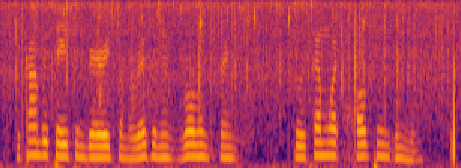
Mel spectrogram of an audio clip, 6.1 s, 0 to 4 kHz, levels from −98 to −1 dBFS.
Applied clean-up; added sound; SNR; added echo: none; Frying (food); 8 dB; none.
